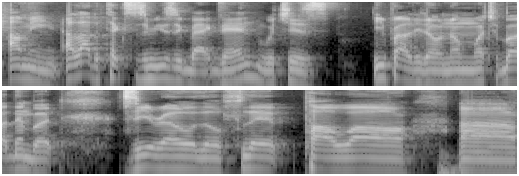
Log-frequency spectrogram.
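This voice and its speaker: A young Colombian man with a medium-pitched voice chats with viewers during a live coding stream, speaking into a headset. Laid-back and slangy, he often restarts words and sometimes drops into Spanish while developing an app.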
